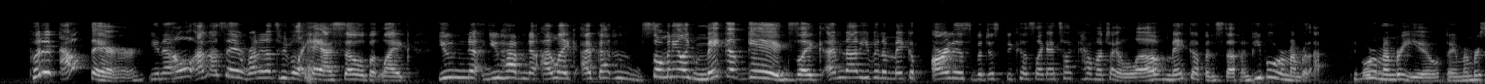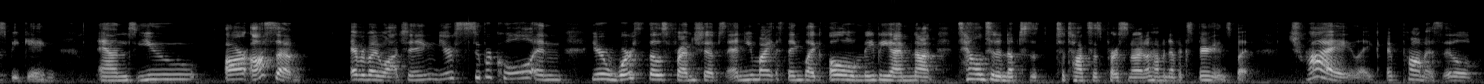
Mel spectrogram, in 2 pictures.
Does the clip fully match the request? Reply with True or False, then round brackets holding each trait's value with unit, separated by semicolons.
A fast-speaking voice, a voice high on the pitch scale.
True (215 wpm; 230 Hz)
